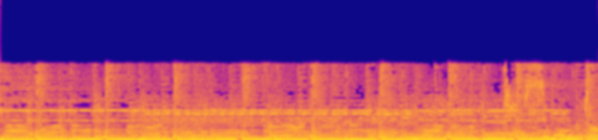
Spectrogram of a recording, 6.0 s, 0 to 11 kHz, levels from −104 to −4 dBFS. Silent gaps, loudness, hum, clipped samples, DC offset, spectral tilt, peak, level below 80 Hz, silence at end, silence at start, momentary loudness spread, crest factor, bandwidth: none; -14 LUFS; none; under 0.1%; under 0.1%; -6 dB/octave; 0 dBFS; -20 dBFS; 0 s; 0 s; 1 LU; 12 dB; 6.4 kHz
